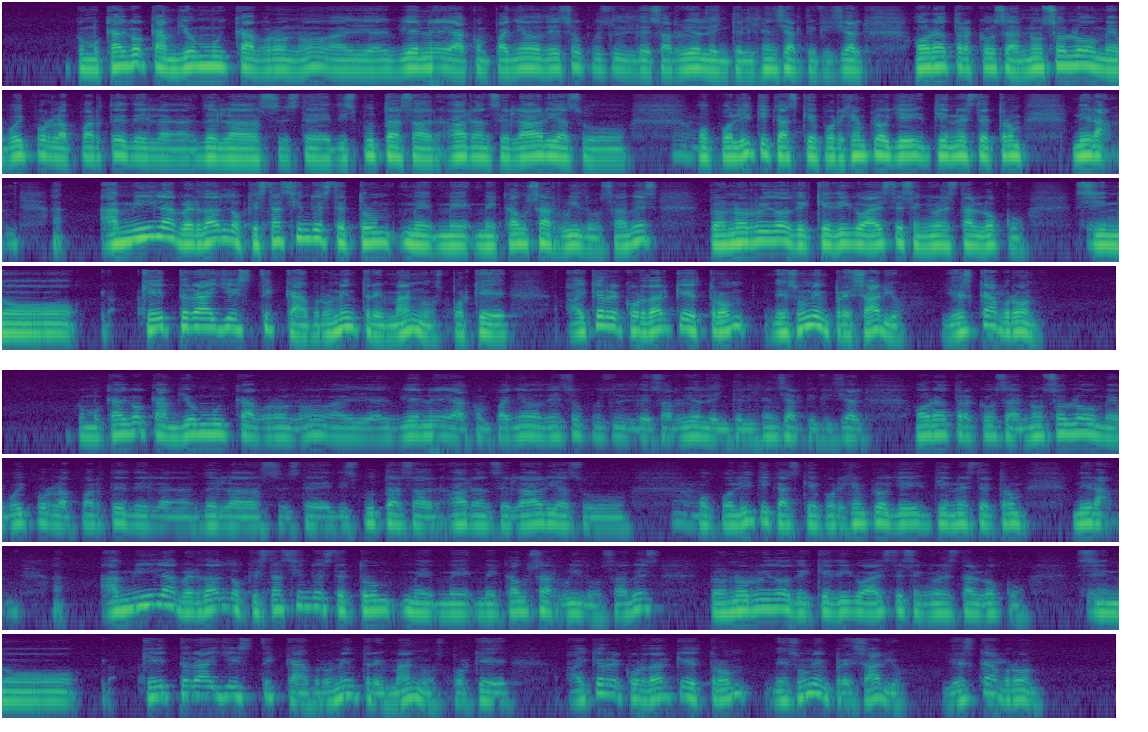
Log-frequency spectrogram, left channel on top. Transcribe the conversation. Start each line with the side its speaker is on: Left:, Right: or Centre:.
Left: como que algo cambió muy cabrón, ¿no? Ahí, ahí viene acompañado de eso, pues el desarrollo de la inteligencia artificial. Ahora otra cosa, no solo me voy por la parte de la, de las este, disputas ar- arancelarias o,
Centre: Mm,
Left: o políticas que, por ejemplo, ye- tiene este Trump. Mira, a, a mí la verdad lo que está haciendo este Trump me, me, me causa ruido, ¿sabes? Pero
Centre: mm,
Left: no ruido de que digo, a este señor está loco, sino...
Centre: sí,
Left: ¿Qué trae este cabrón entre manos? Porque hay que recordar que Trump es un empresario y es cabrón.
Centre: sí,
